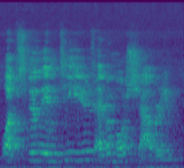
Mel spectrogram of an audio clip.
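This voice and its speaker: An actor playing a stern, raging aristocratic father, swinging from low menace to shouted tirades in Shakespearean stage style. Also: very animated, normal speed. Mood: stern, scornful. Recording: echoey stage from far off, faint noise.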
